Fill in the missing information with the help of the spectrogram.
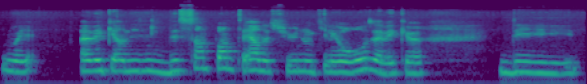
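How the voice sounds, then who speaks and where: A woman's voice: mid-range voice, little pitch movement, slow pace, warm tone. A young woman with a slightly stuffy nose from a cold, chatting hesitantly with many fillers as she unboxes beauty products. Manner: hesitant, many fillers, nervous first video. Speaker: beauty vlogger. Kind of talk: casual unboxing chat.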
